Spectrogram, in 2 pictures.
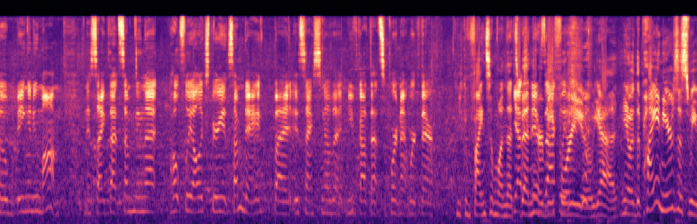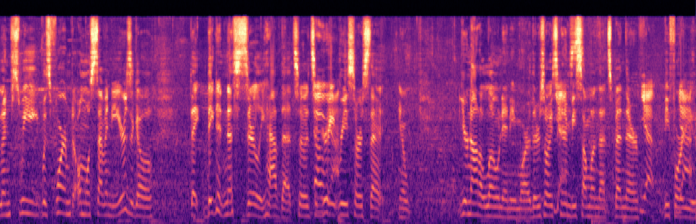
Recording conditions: busy venue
